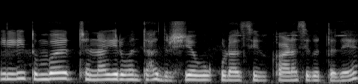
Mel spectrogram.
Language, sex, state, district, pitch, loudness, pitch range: Kannada, female, Karnataka, Mysore, 220 Hz, -16 LUFS, 195-245 Hz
